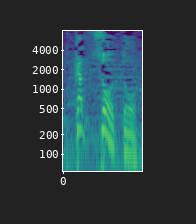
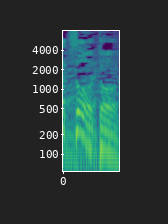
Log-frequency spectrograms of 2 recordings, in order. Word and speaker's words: cazzotto: Dice Bafangulo, Cazzotto, pirata, se pronuncia Cazzotto. He aprendido. – Cazzotto.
